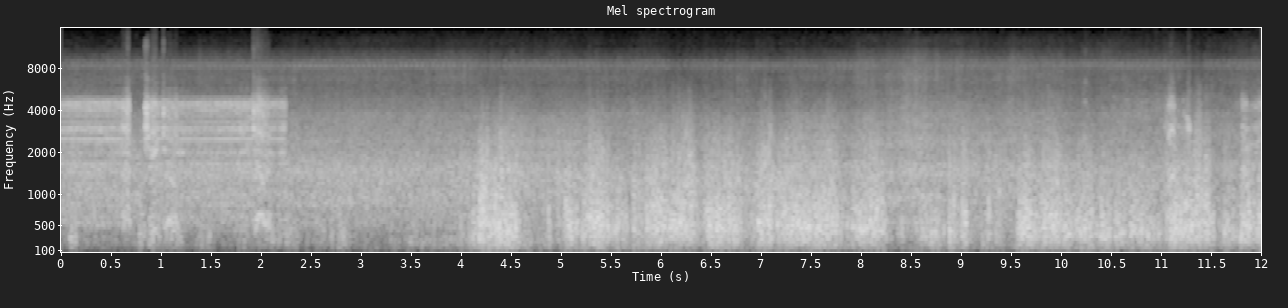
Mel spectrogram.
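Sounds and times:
highway traffic passing: 0:00.0 - 0:12.0
wind on microphone: 0:00.0 - 0:12.0.

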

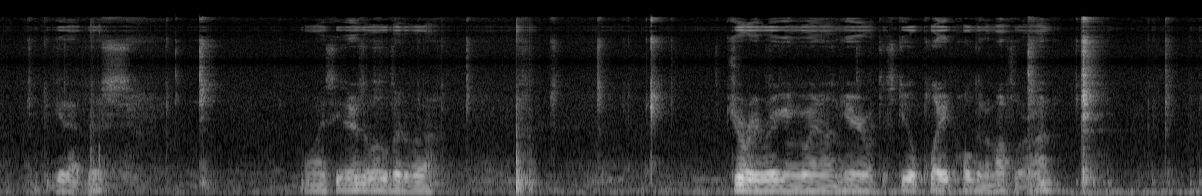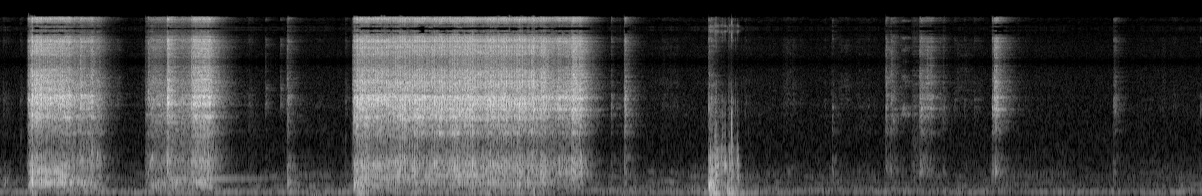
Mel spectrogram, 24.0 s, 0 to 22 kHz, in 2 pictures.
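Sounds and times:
cordless power driver spinning: 0:15.6 - 0:18.0.

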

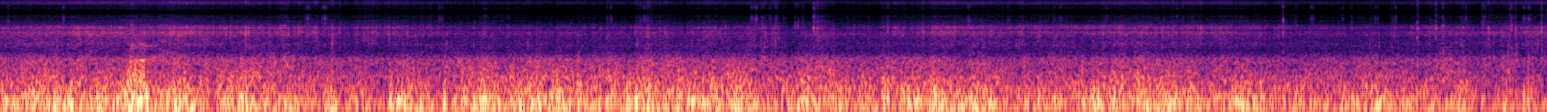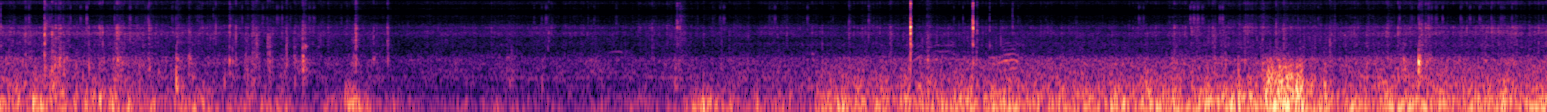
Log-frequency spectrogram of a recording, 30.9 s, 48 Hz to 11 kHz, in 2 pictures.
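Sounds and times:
wind buffeting microphone: 0:00.0 - 0:19.4, 0:22.2 - 0:30.9
bike clicks and rattles: 0:00.0 - 0:30.9
bike tyres on dirt trail: 0:00.0 - 0:30.9.

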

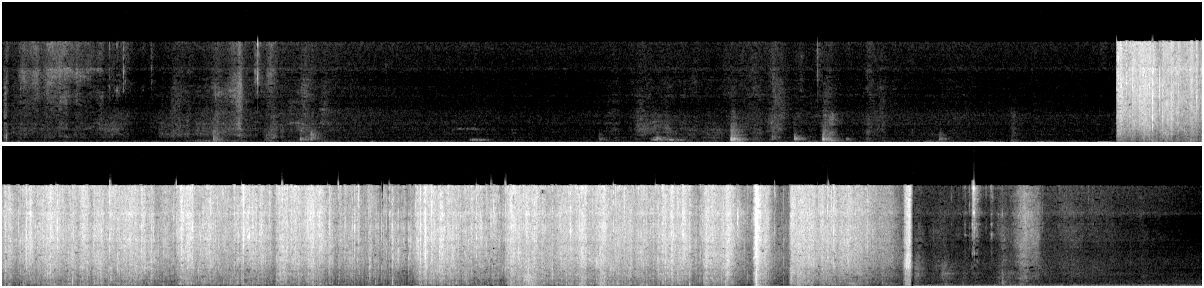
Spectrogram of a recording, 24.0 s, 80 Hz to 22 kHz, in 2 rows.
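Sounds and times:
packaging crinkling: 0:11.2 - 0:21.1.

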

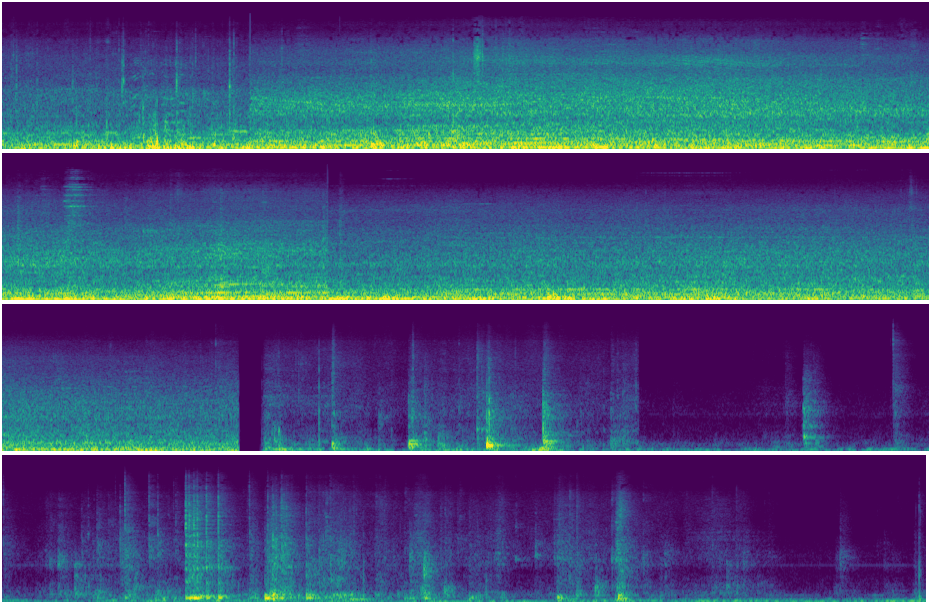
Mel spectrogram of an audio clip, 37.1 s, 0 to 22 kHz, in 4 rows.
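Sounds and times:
rumble of cars on busy road: 0:00.0 - 0:20.9.

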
